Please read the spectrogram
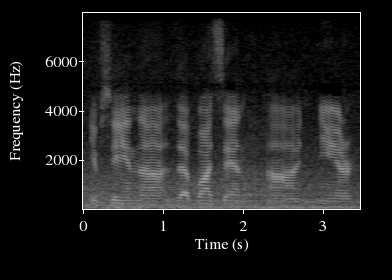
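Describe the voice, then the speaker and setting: Slow, hesitant man. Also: mid-range voice, monotone. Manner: hesitant, many fillers and restarts. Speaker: vlog host. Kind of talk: casual walking tour narration. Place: outdoors on a city street. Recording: loud street traffic noise.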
